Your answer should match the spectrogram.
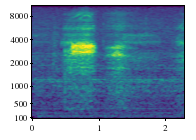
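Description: Soft, airy breaths of a person working close to the microphone, over a low steady hum; the loudest breath comes just after half a second in.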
